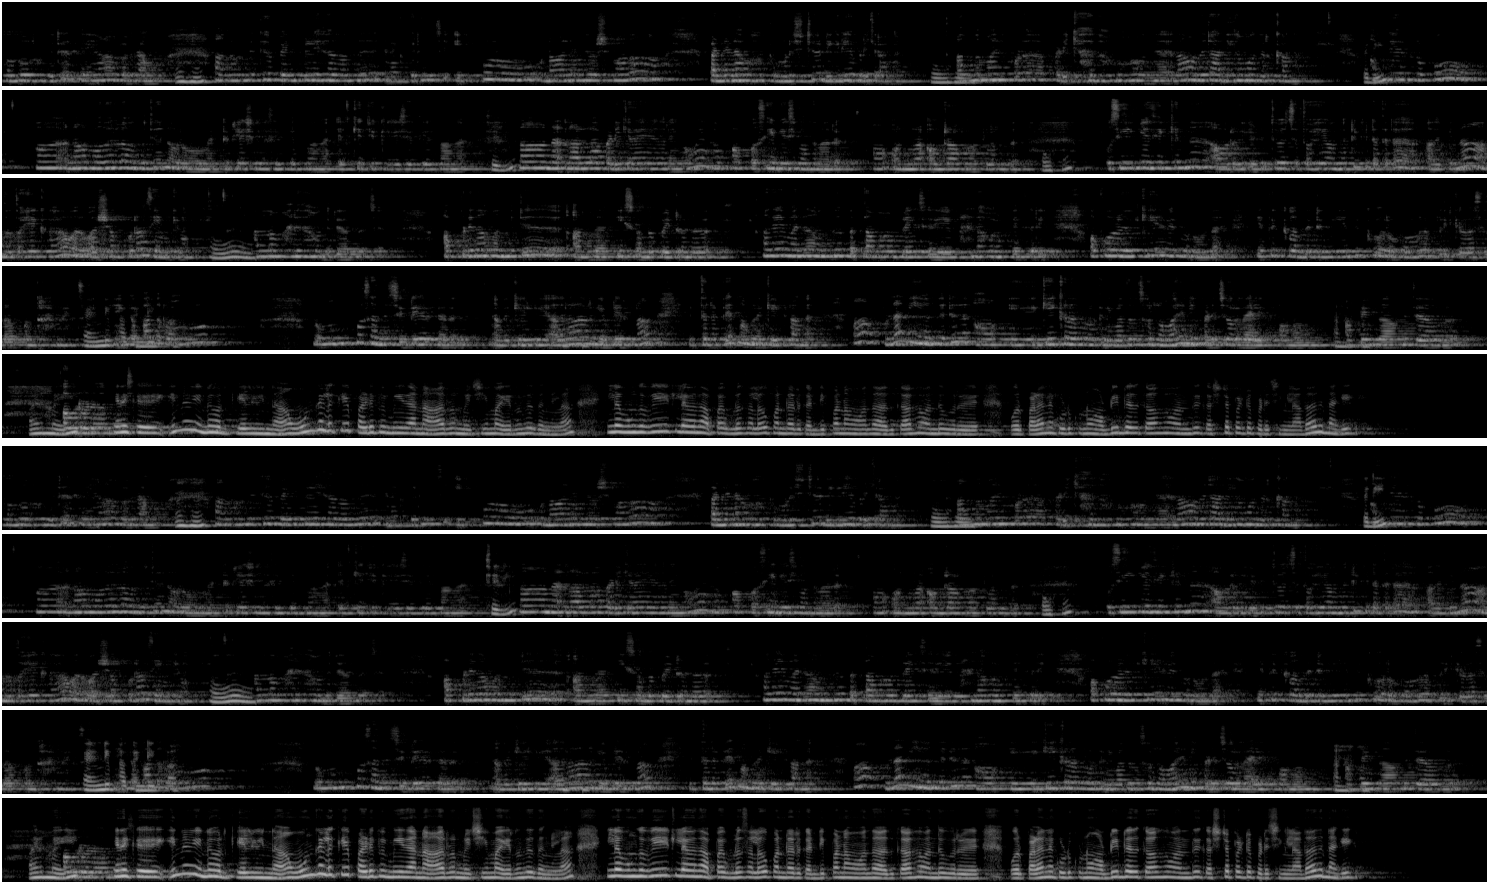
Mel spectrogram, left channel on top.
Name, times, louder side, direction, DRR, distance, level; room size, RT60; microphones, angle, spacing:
voice 1, 0.0-9.0 9.5-13.0 13.4-14.7 15.2-23.2 23.6-25.5 25.9-31.6 32.2-33.4 33.7-36.8 37.3-45.2 45.7-46.6 47.3-57.7 58.0-59.1 59.4-60.6, left 1 dB, 65° left, 6.3 m, -38 dB
voice 2, 1.7-2.0 9.3-9.7 13.6-13.9 19.7-20.0 25.2-25.6 31.8-32.2 45.4-46.3 50.1-50.4 57.9-58.2 59.7-60.2 60.5-73.0, right 3 dB, 80° right, 1.0 m, -30 dB
29.5 x 23.0 x 8.2 m
head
